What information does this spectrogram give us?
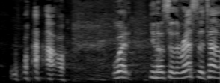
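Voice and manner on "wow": laughing wow, higher; amused disbelief; stunned laugh. Retold or imitated. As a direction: shake it off with a dazed laugh. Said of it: "I'm like".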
